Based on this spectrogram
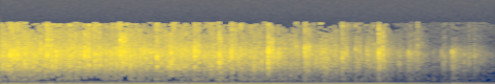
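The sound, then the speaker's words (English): An audience claps steadily during a Christian sermon on the obligations of Christians, a dense wash of many hands at a moderate level that thins and fades toward the end, with no voices over it. “Clap for obligations of Christians.”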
